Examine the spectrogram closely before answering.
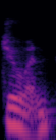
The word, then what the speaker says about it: Juan: work is don juan it has to be pronounced juan not juan he makes the rhyming insists that it's jewen um in don joon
